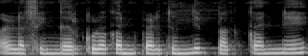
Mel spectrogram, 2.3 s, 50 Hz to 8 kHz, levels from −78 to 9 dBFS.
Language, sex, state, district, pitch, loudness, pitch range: Telugu, female, Andhra Pradesh, Guntur, 210 Hz, -15 LUFS, 205-215 Hz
